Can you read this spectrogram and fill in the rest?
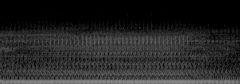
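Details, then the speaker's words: Full-time RV's fresh water pump, not connected to city water: a low, steady, even buzz-hum that holds constant while the tap runs. The pump comes on with demand as it should; normal operation. "So when I turn my water on, my water pump comes on."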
